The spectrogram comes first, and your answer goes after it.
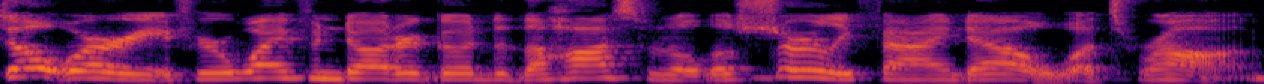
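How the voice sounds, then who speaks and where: A woman puts on a character voice at a medium pitch and a fairly quick pace, with faint music in the background. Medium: read story. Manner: calm, blunt.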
